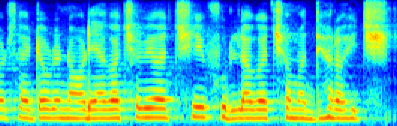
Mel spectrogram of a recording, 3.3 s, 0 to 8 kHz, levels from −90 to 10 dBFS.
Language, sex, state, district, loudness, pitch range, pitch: Odia, female, Odisha, Khordha, -14 LUFS, 200-215 Hz, 205 Hz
